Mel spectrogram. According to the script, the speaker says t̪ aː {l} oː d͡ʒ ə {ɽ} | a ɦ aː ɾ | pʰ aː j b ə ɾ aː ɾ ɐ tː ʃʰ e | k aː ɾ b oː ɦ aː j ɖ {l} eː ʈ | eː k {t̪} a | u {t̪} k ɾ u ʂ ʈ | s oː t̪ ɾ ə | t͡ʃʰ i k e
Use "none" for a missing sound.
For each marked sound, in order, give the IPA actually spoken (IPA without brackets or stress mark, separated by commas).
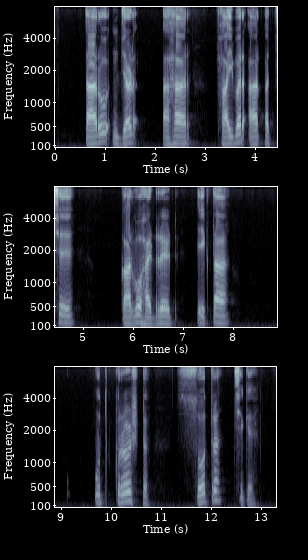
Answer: ɾ, ɽ, ɾ, t̪, t̪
